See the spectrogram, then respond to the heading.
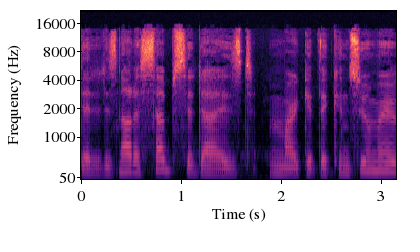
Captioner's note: speaking French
